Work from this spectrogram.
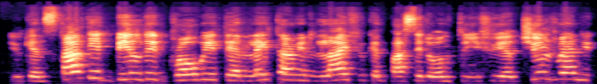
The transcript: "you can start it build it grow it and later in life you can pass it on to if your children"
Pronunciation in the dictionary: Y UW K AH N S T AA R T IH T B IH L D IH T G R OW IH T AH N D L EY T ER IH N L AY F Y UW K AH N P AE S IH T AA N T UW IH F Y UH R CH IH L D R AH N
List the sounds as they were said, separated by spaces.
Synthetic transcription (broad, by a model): Y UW K AH N S T AA R T IH T B IH L D IH T G R OW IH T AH N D L EY T ER IH N L AY F Y UW K AH N P AE S IH T AA N T UW IH F Y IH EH CH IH L D R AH N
